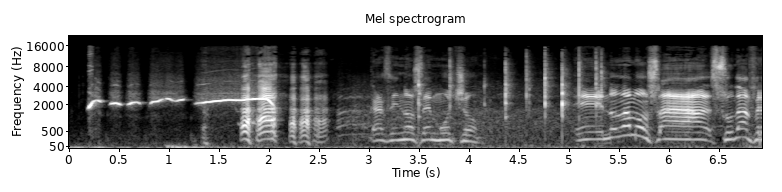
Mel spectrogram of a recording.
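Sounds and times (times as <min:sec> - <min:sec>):
human whistling used as a whistled language: 0:00.2 - 0:02.1
laughter: 0:01.7 - 0:05.4
speech: 0:03.2 - 0:04.3, 0:05.1 - 0:06.9.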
